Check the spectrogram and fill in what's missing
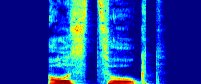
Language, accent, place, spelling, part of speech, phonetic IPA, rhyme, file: German, Germany, Berlin, auszogt, verb, [ˈaʊ̯sˌt͡soːkt], -aʊ̯st͡soːkt, De-auszogt.ogg
- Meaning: second-person plural dependent preterite of ausziehen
